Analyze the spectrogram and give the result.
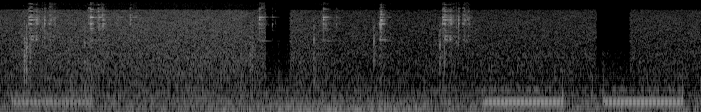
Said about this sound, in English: That is an actively connecting call.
